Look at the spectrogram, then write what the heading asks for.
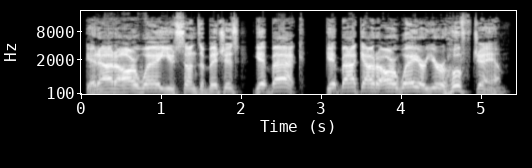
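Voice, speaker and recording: A man's voice: a little high, a little slow, dry recording, clean studio sound, voice pushed up. Man doing a hollering trail boss. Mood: fierce. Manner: loud commanding hollering. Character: bold frontier mountain man leading a horse raid.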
